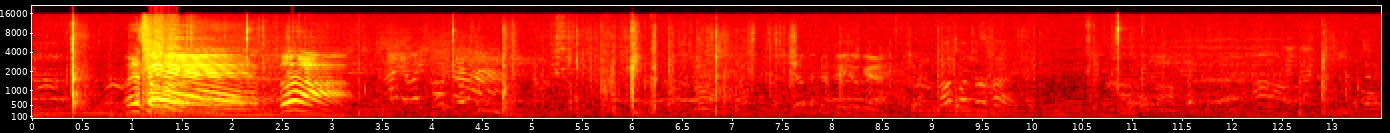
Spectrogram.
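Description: Young men shout loudly and call out across an open field.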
